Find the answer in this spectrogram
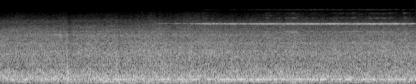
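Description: Carriages of a steam-hauled heritage passenger train rolling slowly along a station platform, heard from a carriage window. There is a steady rumble of wheels on rail, and a thin, high wheel squeal comes in a little before halfway and holds.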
